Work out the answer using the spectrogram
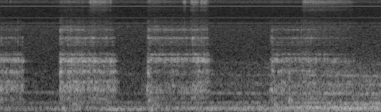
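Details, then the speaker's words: Chainsaw crankshaft bottom bearing spun three times by hand, out of the engine: ringing, gritty whir instead of a silent glide, indicating a worn bearing. "you could tell when the bottom bearings are bad you can hear them listen to this hear that there's a little oil"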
